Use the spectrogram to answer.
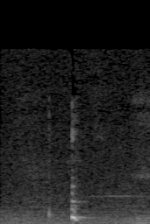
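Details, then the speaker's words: Baby with late-night hiccups while wanting to sleep, after being fed too fast: a single short, sharp hiccup in a quiet room; infant hiccups. "you just want to sleep and you got the hiccups you just want to sleep and you got the hiccups"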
